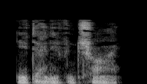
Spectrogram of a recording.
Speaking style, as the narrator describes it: Kay said miserably

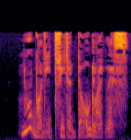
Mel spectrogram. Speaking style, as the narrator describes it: he muttered

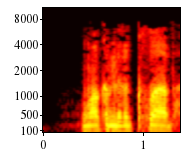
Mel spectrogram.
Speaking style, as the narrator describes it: I muttered

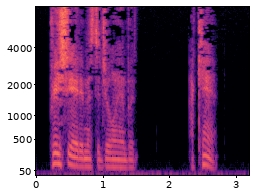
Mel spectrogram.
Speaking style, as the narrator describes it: he says

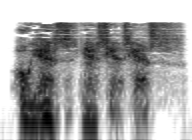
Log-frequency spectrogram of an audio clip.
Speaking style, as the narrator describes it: gasped Silenus

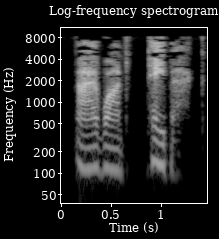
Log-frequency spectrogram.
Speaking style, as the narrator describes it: she growled

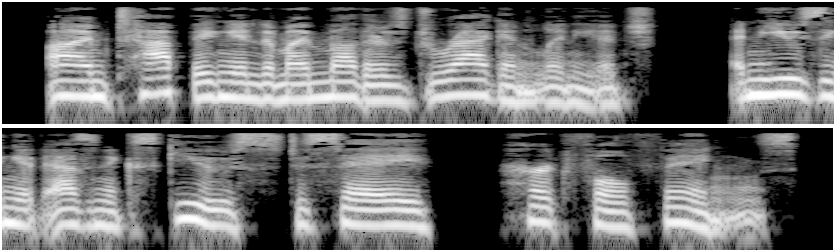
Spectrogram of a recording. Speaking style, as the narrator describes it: growled out

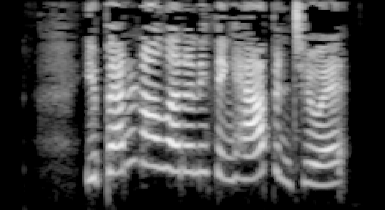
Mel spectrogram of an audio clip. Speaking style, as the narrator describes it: Kitty yells back

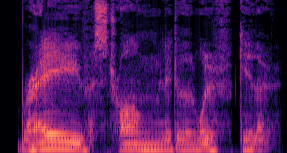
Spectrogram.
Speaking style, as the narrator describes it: it said to me now, in a rounder, deeper voice

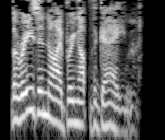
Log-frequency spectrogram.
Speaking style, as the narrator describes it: Zula said gravely

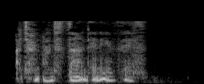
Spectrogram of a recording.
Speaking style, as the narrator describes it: I said in a quiet voice

